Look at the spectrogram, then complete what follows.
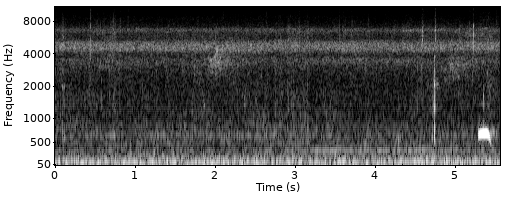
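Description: Outdoor forest ambience: a steady high drone of insects over a low rumble, with a few faint clicks and one short squeak near the end.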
